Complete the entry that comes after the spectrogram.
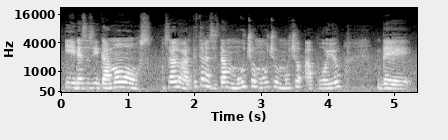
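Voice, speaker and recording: A woman's voice: mid-range voice, normal speed, a little hiss or hum. Cuban woman chatting casually, slightly distant mic. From Cuba. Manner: chatty, informal, with English interjections. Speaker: podcast host and singer. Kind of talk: casual monologue to followers.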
